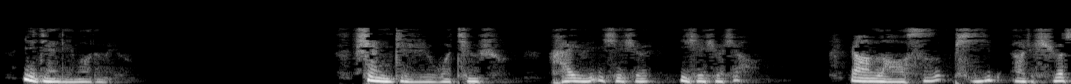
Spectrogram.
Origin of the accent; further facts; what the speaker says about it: Tongcheng, Anhui, China; 小时候生长在农村，农村里头有私塾，啊，我们家乡乡下读书的风气很盛，那是桐城派的老家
